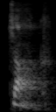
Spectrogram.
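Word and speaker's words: chalk: For example, इसके example को हम देखते हैं, जैसे कि हैं चाक, काम, पाम, वॉक, कुड, हाफ और है टॉक। अब इन तमाम वर्ड्स में देखें, हमने जो एल है उसको प्रोनाउंस नहीं किया, उस एल को जो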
